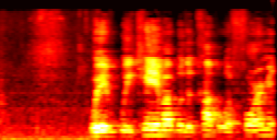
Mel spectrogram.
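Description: An older man lectures calmly, close by.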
